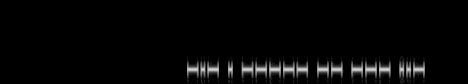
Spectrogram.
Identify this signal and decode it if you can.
Morse code, heard as a keyed tone, about 34 wpm, 700 Hz. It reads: KE0MOU
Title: USA Call Signs - 6 Characters - 35wpm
